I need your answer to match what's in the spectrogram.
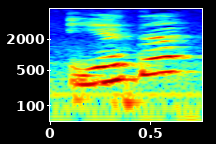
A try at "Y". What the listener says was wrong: Ay, es un español, güey. Una I en español. Y.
